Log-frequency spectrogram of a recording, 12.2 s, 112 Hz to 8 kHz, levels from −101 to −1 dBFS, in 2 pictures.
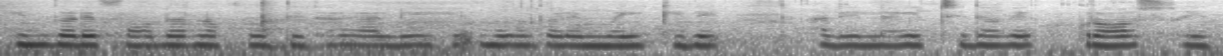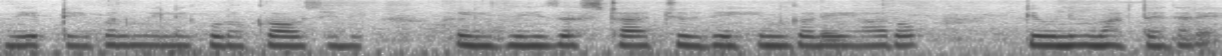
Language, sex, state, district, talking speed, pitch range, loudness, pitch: Kannada, female, Karnataka, Bijapur, 130 wpm, 255-260 Hz, -36 LUFS, 255 Hz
